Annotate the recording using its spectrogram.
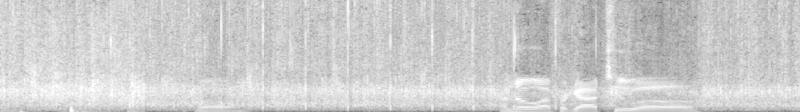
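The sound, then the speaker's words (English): A crowd of people applauding steadily to thank a man who came up from Milwaukee, a dense wash of clapping throughout, with a few voices briefly speaking or calling out over it toward the end. “So let's clap, thank him, and then.”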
